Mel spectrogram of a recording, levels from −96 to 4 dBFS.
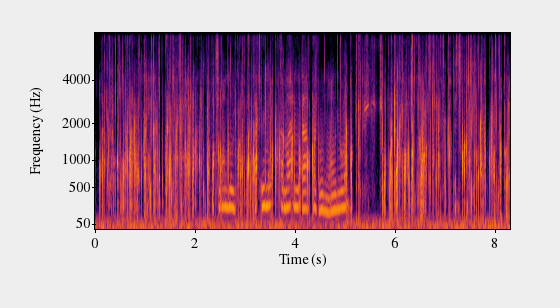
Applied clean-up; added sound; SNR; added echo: neural diffusion model UNIVERSE++.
